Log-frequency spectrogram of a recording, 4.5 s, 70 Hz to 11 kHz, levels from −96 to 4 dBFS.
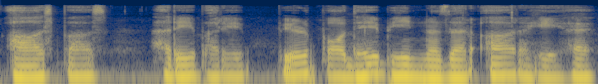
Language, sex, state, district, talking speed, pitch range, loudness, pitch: Hindi, male, Jharkhand, Ranchi, 135 wpm, 105-115 Hz, -17 LUFS, 110 Hz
